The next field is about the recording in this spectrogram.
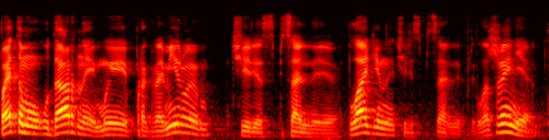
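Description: With hardly any pauses and at a moderate pace, a man speaks at medium pitch with vocal fry, very wide pitch swings and big swings in loudness. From Siberia, Kemerovo. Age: 20s. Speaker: rock musician and physics student. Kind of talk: radio interview. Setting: Skype call.

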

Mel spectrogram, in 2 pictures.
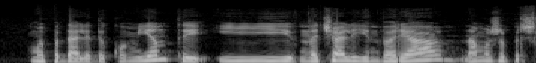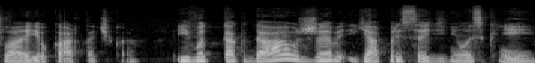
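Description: The speaker has an ordinary speaking voice with ordinary pitch variation at a moderate pace. The sound is dry and close with no echo. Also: woman, medium pitch for a woman. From Russian Far East, Khabarovsk. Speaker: wedding decorator. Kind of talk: casual interview chat.

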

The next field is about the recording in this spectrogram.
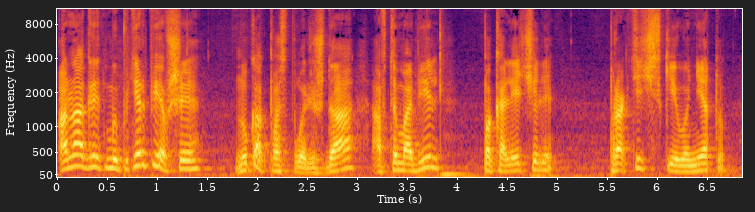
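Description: Vocal fry runs through a man's fairly high voice as he speaks at a moderate pace with very wide pitch swings, long, frequent pauses and very even loudness. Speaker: lawyer. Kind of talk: radio legal consultation. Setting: studio. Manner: animated.

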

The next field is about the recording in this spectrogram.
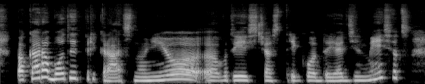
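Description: A woman speaks in a plain, everyday voice at a medium pitch. The sound is dry and close, with no echo. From Belarus, Minsk. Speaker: mother and podcast guest. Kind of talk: casual interview.

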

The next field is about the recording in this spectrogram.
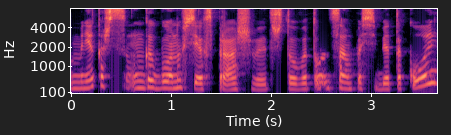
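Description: Recorded with a dry, close sound and no echo, a woman speaks at a fairly high pitch in a plain, everyday voice with ordinary pitch variation. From Russia, St Petersburg. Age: 20s. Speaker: blogger and filmmaker. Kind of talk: interview.

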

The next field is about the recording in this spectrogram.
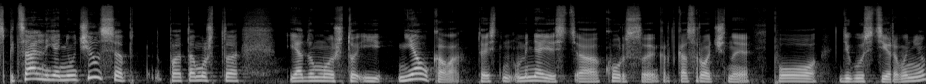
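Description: A man with an ordinary speaking voice, fairly high-pitched, with lively intonation at a fairly slow pace. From Saint Petersburg, Russia. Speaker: food blogger. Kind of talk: casual chat.

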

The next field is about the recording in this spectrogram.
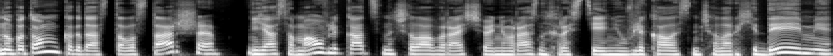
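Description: A woman speaks in an ordinary speaking voice at fairly low pitch and a fairly quick pace. The sound is dry and close, with no echo. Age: 30s. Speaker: plant blogger and biologist. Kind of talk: casual interview.

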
